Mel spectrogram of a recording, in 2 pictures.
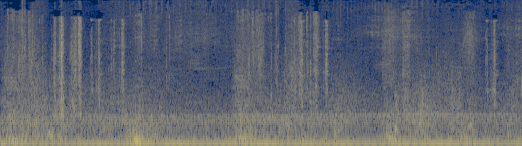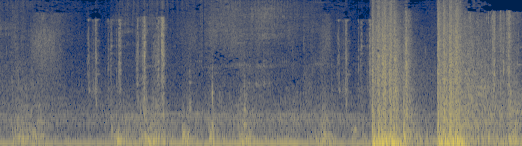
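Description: Game building pieces snap into place with quick clicks.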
